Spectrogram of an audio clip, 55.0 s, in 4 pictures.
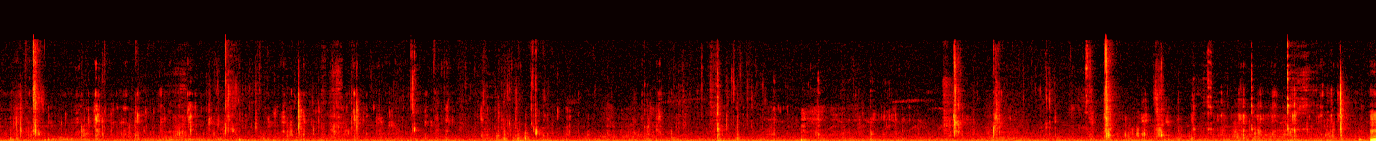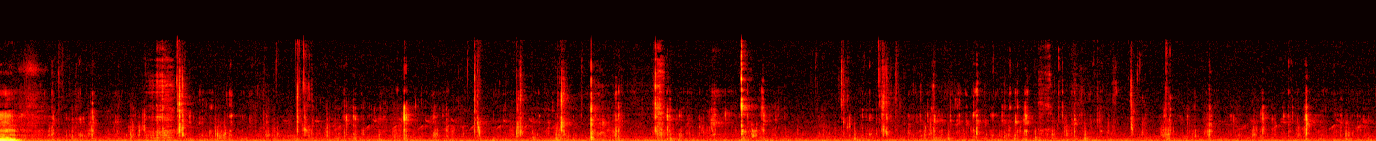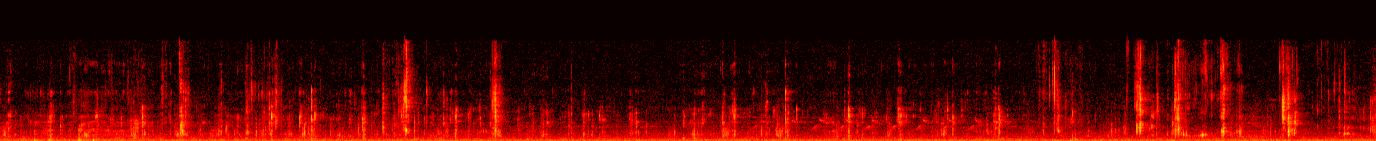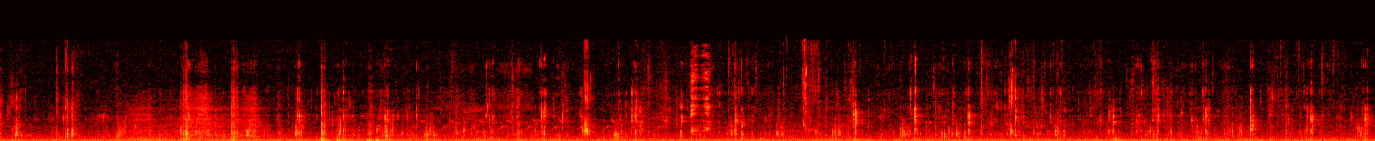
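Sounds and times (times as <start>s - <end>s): person chewing: 0.0s - 55.0s.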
